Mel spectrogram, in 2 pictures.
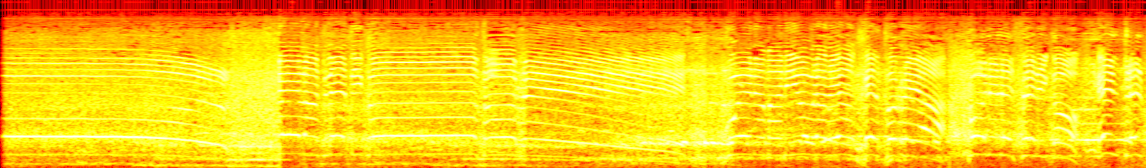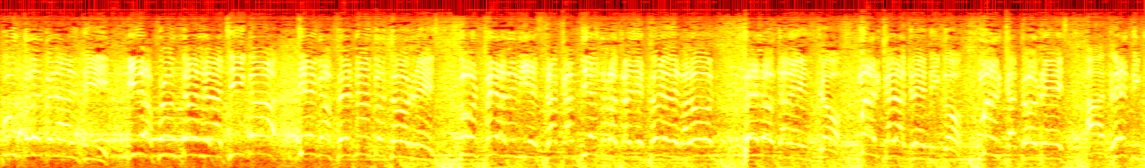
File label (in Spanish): NARRACION GOL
